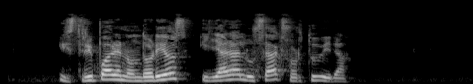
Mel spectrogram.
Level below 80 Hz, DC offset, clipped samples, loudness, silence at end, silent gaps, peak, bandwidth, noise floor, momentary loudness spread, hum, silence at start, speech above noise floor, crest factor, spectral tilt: -76 dBFS; under 0.1%; under 0.1%; -20 LUFS; 1.3 s; none; -4 dBFS; 11.5 kHz; -72 dBFS; 11 LU; none; 0.6 s; 52 dB; 18 dB; -4 dB/octave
